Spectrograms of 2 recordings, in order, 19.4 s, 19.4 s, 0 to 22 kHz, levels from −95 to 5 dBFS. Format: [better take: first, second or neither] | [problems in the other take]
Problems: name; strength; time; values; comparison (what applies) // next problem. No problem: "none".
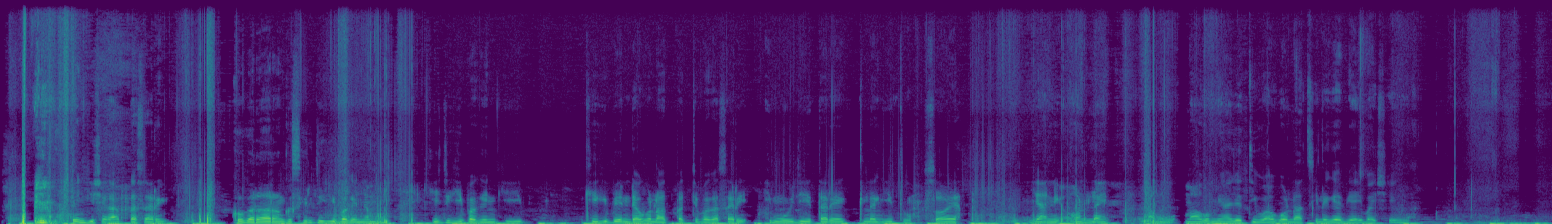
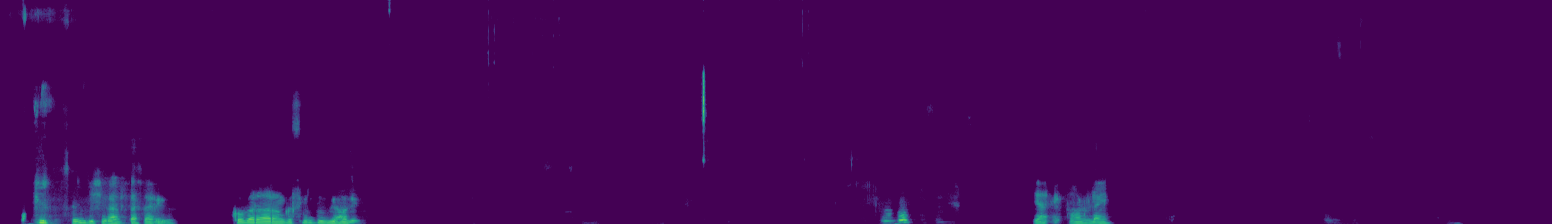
first | noise reduction (neural mask model Resemble Enhance denoiser)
